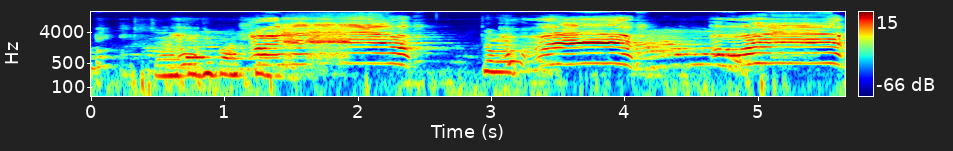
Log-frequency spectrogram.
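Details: Newborn baby's first cries just after birth, strong repeated crying bursts with vigorous breaths, adults talking nearby; newborn cry.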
